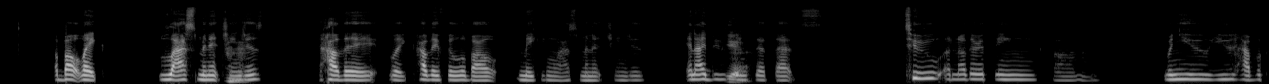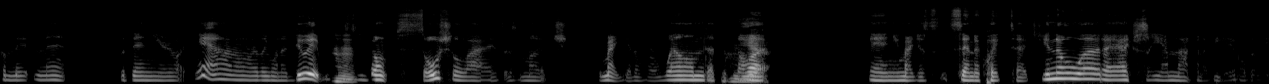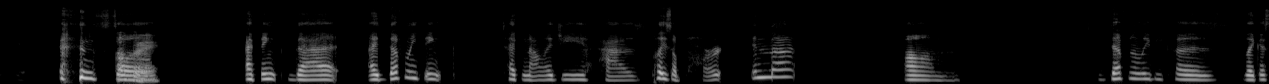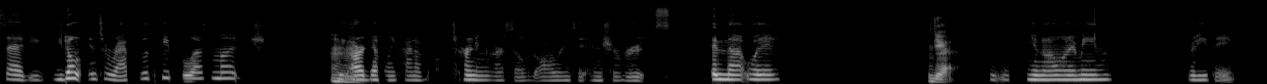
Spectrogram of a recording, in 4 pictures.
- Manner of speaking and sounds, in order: stressed: "socialize"; laughing while speaking: "And"; tapping; other background noise
- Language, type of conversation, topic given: English, unstructured, How have smartphones changed the way we communicate?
